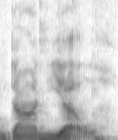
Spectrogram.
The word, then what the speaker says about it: Daniel: Okay, so Dan, D-A-N, the long A, Dan, stands for judge. And Elohim is for God. So Daniel, right, is how it would be pronounced.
